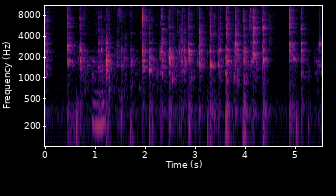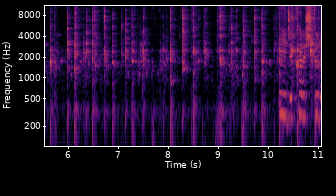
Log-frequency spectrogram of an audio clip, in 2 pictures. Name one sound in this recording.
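A spoon clinks rapidly against a glass while stirring.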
